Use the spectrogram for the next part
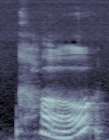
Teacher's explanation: In this word cooperate, we still have to do the diphthong O, but we don't hold it for that long because it's an unstressed syllable. Our stressed syllable is the op, that's where our length is.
